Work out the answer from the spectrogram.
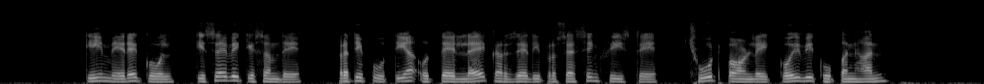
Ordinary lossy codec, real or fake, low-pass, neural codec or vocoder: none; fake; 7.2 kHz; codec, 16 kHz, 4 kbps, X-Codec, HuBERT features, trained on general audio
